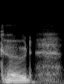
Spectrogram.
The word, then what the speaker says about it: Coad: We have an email from a Paul, I'm going to pronounce this, C-O-A-D, Coed, Coed, Code? – C-O-A-D, Like road, but code.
